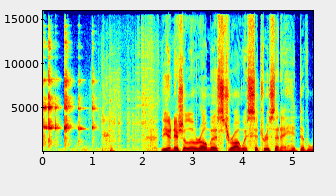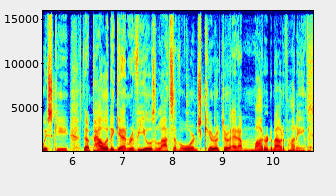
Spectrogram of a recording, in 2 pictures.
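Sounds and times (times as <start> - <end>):
glasses of liquor clinking together in a toast: 0.0 - 1.3
speech: 2.4 - 10.7.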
